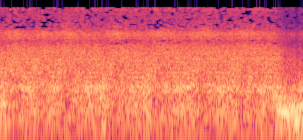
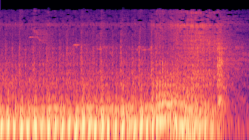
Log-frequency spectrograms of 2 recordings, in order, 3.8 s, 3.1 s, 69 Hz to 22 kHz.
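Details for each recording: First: Reference motorcycle (2-stroke or 4-stroke) with a correctly set carburetor pilot and main jet: sharp, clean throttle blips rise and fall quickly with no popping, hesitation or bogging. Normal revving. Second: Carbureted motorcycle set up with a pilot jet that is too small: lumpy, uneven beat about four per second, then on opening the throttle it chokes and dies within a second, with backfiring typical of a too-small pilot jet; lean stall.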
